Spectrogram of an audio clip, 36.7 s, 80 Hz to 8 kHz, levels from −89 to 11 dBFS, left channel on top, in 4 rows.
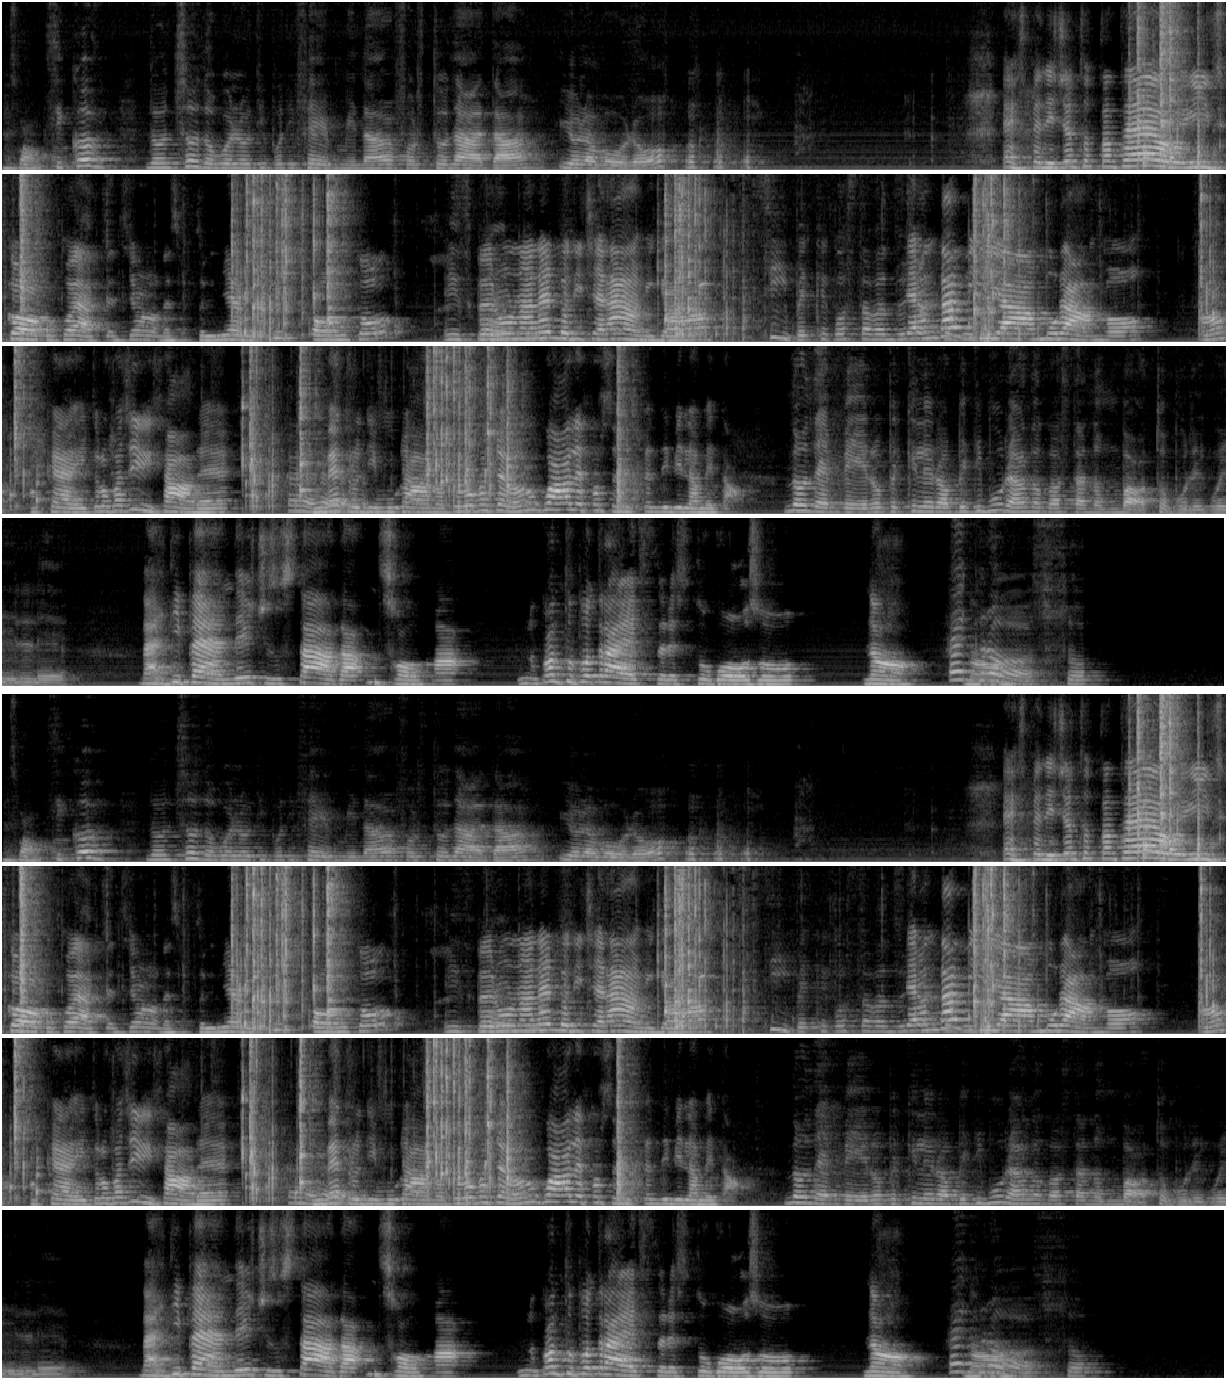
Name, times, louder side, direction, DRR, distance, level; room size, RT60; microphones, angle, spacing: voice 1, 0.1-0.5 7.5-12.1 12.7-14.5 16.0-17.7 18.2-20.1 20.7-23.9 28.6-31.0 31.4-33.5 34.0-34.4 34.8-35.1, left 1 dB, 5° left, 0.6 m, -24 dB
voice 2, 1.1-5.4 7.3-7.4 7.7-7.8 12.5-13.3 14.9-16.5 20.5-21.1 24.2-28.0 29.0-29.2 34.6-35.7, left 4 dB, 50° left, 1.3 m, -30 dB
sound 1, 8.4-9.5 10.0-10.1 10.9-11.8 13.6-13.7 14.1-15.2 16.4-17.7 18.2-18.7 19.2-19.9 20.2-20.9 21.2-22.3 23.0-23.2, right 3 dB, 15° right, 1.0 m, -24 dB
19.5 x 12.0 x 3.8 m
head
